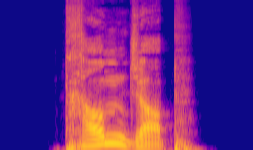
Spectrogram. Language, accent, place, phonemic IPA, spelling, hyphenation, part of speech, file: German, Germany, Berlin, /ˈtʁaʊ̯mˌd͡ʒɔp/, Traumjob, Traum‧job, noun, De-Traumjob.ogg
- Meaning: dream job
